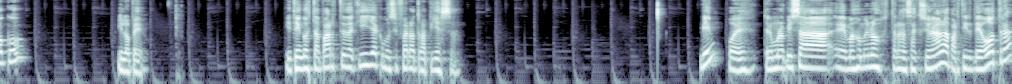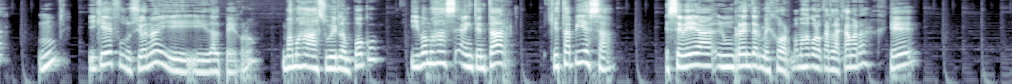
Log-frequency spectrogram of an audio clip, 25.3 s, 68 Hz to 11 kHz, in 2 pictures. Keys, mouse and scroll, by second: 1.5 click, 1.6-2.0 scroll down 1, 2.1-2.7 scroll down 3, 2.1 Tab, 2.7 middle click, 4.3 scroll down 1, 4.5 middle click, 9.0 scroll up 1, 9.1-9.8 scroll down 3, 9.6 middle click, 10.5-11.0 scroll up 2, 11.4 middle click, 13.1 scroll down 1, 13.3 middle click, 16.0 KP_3, 16.0 g, 18.0 scroll down 1, 18.2 middle click, 18.7 shift+middle click, 19.1 middle click, 19.7 scroll up 2, 20.0 shift+middle click, 21.9 right click, 22.5-23.7 scroll down 8, 22.5 KP_0, 23.7 g.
